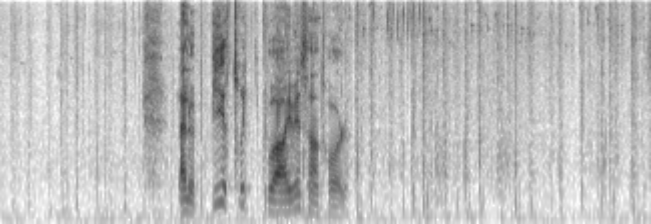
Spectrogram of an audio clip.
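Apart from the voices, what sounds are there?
horse hooves while riding in video game Skyrim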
